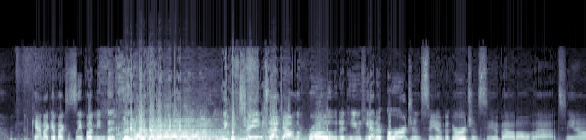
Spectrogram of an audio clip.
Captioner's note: laughter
